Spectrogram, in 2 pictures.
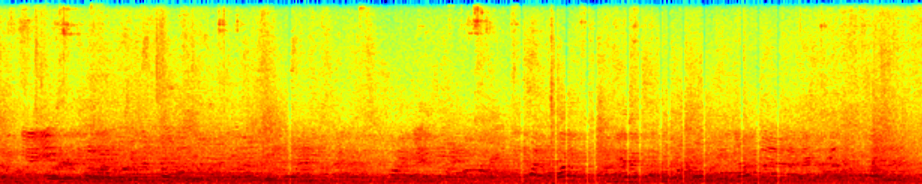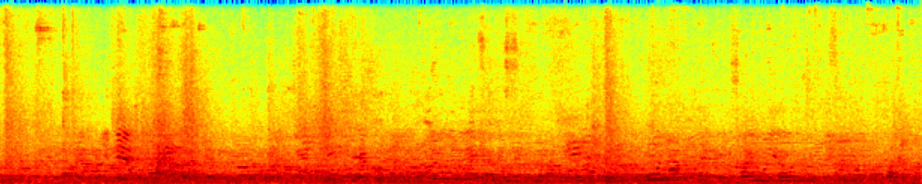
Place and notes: Lousã, Portugal, Market ambient
Vegetable Market ambient, people walking and talking, shouting, general noises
